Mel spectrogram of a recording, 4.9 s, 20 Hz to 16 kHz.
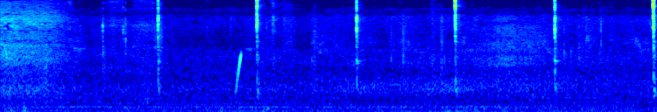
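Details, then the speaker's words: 2003 Honda Odyssey that sat with a dead battery, alarm set off when jump-started, horn relay pulled: sharp, regular relay clicks about eighty a minute; alarm still triggered because the trunk isn't latched. "the alarm goes off. It's really annoying, especially if you are living in a neighborhood."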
